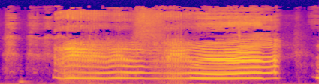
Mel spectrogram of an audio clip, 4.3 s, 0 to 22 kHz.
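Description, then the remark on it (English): A person's voice imitates a space whale call: one long, sustained, moaning tone from about 0.7 to 3.7 seconds that wavers and swells, loud, with no other talk. “I'm a whale. Space whale.”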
